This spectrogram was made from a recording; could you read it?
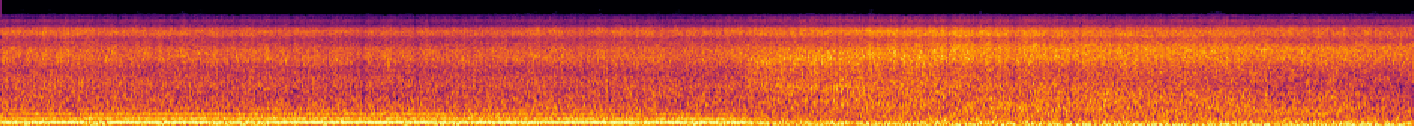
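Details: Aircraft piston engine just overhauled (new cam, lifters, bearings, rod bolts, rings, honed cylinders; zero-time prop and governor), on its first break-in flight: a steady propeller drone, then it abruptly cuts to wind rush. Catastrophic failure about a minute after takeoff.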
